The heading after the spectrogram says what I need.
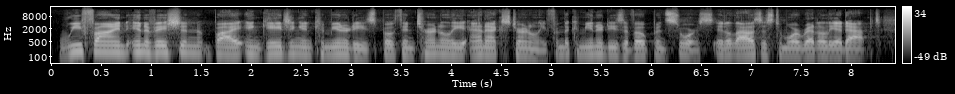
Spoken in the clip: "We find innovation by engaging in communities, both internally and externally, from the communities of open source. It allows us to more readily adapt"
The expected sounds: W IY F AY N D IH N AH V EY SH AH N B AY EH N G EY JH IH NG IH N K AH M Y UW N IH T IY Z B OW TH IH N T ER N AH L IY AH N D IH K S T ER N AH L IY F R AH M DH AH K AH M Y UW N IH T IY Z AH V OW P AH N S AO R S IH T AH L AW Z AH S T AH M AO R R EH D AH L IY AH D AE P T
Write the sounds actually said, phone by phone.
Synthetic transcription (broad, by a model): W IY F AY N D IH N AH V EY SH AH N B AY EH N G EY JH IH NG IH N K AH M Y UW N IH T IY Z B OW TH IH N T ER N L IY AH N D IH K S T ER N L IY F R AH M DH AH K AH M Y UW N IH T IY Z AH V OW P AH N S AO R S IH T AH L AW Z AH S T AH M AO R R EH D L IY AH D AE P T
